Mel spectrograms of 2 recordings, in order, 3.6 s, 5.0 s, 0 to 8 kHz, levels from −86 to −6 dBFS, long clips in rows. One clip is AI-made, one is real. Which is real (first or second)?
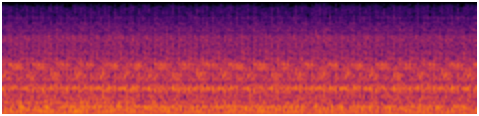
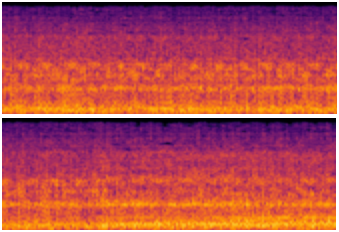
first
